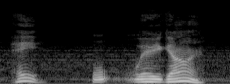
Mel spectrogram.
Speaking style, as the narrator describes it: I slurred like I was drunk

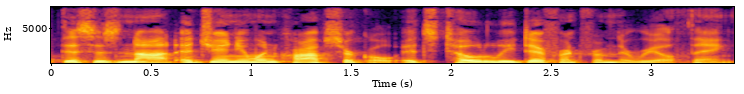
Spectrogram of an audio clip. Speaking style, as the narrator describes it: he said firmly

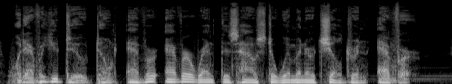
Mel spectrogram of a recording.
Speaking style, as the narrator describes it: whispered in my ear

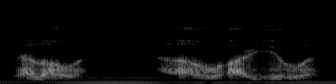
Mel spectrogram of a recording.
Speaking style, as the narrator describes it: asked the man in a deep and slow voice

